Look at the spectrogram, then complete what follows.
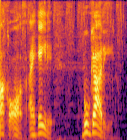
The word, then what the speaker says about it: Bugatti: off I hate it Bugatti Italian the guy who made it last name Bugatti I I I'm just disappointed in the fact that he can't pronounce it right buatti batti bagetti it sounds like a pasta yeah it sounds like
